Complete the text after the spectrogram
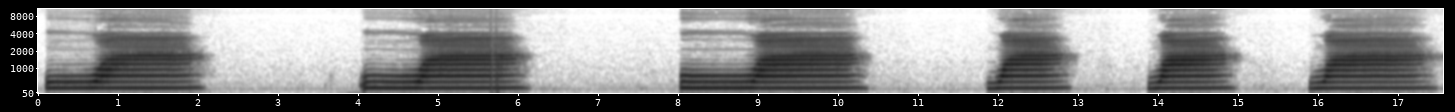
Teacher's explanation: It's like the WA in the English word water, but over-exaggerate the ah by opening your mouth as wide as possible. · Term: the final wa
